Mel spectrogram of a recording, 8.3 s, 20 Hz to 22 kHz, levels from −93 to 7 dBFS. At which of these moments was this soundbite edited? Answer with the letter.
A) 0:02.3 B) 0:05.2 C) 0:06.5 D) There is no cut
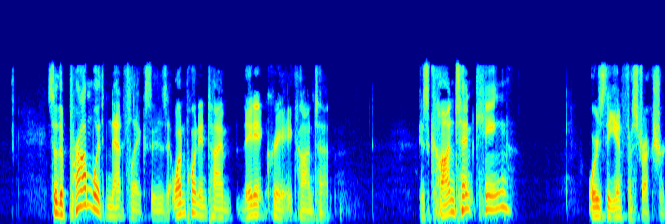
B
